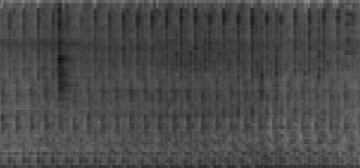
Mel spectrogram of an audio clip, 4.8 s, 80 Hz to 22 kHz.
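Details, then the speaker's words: Yanmar 150 single-cylinder diesel upgraded to a 100 mm piston with a No.1+ valve-relief cam and new valves, idling after the rebuild: steady slow thump, even firing, light quiet valve tick; the cam is quieter than usual, healthy. "ช่างตัวนี้ตัวตัวนี้ไม่ค่อยดังเท่าไหร่นะแคมอ่ะงมันจะเงียบคไอปกติมันจะต้องแกกๆๆแรงนะเเอันนี้เบาหน่อยนะครับ"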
